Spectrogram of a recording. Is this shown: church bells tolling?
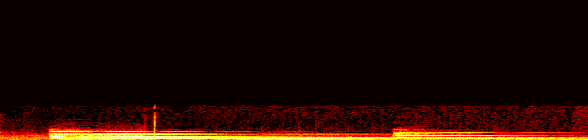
yes

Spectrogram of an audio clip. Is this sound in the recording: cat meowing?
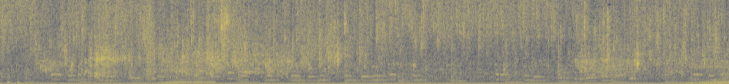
no

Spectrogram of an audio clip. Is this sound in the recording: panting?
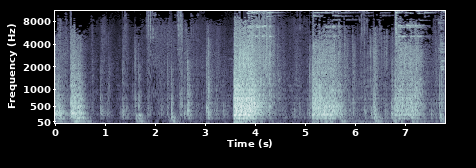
no

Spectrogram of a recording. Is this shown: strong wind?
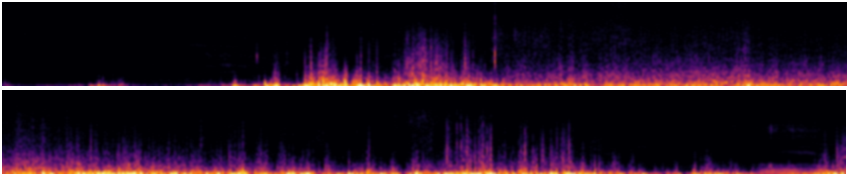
yes

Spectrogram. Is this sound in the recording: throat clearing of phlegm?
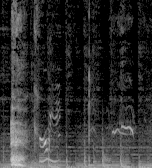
yes

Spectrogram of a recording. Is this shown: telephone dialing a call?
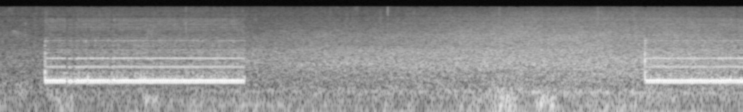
yes

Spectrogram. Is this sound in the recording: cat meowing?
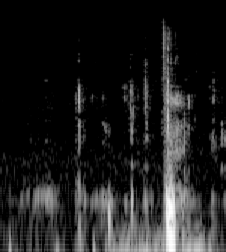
no

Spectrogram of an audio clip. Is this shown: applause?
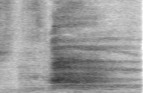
no

